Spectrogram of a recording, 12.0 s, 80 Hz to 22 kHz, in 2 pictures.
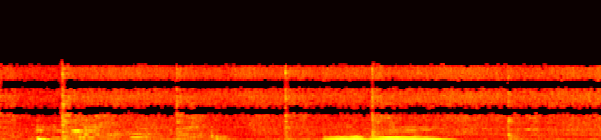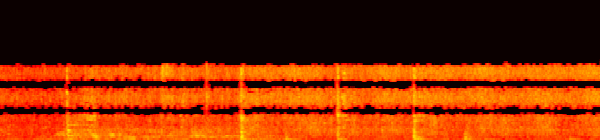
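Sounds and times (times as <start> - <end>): spatula clacking on wok: 0.0 - 1.0, 1.7 - 4.0, 8.1 - 10.9
rice sizzling in a wok: 0.0 - 12.0.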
